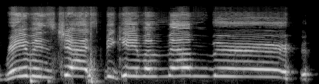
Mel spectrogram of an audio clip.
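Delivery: loud, high, tearful, slow announcement; crying shout. Real, not acted. Still in tears, announcing a new member to viewers. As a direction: cry it out loud while announcing. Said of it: "I'm gonna cry right now".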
